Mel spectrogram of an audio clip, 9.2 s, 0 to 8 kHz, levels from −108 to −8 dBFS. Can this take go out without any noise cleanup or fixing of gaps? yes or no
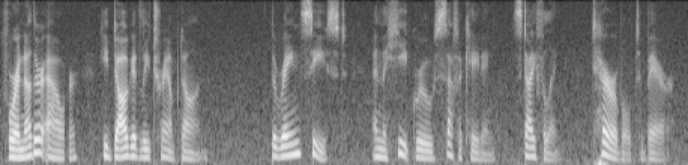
no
